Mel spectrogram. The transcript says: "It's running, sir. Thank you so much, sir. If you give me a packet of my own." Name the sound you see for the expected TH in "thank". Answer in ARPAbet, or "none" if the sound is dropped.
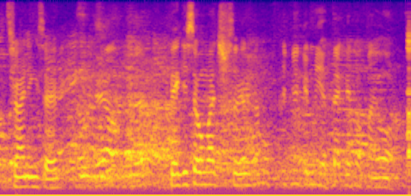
T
